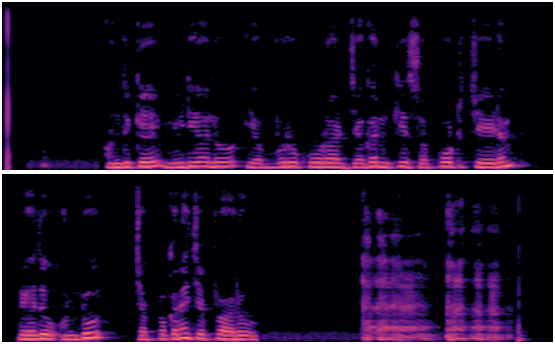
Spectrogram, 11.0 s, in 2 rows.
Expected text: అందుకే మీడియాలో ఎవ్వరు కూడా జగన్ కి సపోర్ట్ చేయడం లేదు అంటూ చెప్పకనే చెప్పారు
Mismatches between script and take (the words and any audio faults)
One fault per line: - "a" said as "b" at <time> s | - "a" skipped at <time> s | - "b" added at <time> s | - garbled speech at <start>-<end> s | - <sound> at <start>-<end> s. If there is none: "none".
- whoosh at 0.4-0.6 s
- throat clearing at 9.1-10.6 s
